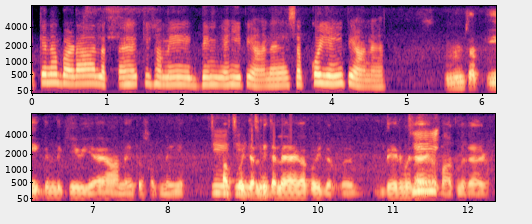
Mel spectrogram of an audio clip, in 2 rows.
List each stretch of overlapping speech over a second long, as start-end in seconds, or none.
none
